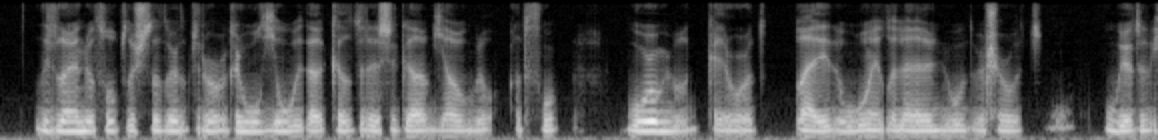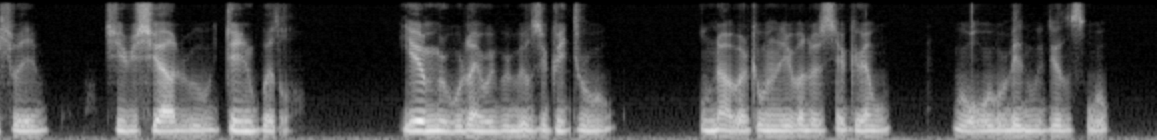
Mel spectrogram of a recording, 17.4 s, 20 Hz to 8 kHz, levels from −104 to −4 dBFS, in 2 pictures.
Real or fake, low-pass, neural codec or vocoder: fake; 7.2 kHz; autoencoder, 22.05 kHz, a latent of 192 numbers a frame, VITS, trained on many speakers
